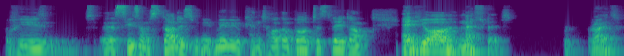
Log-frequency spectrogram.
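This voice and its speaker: A man's voice: on the low side, moderate pace. A man hosting a podcast interview, asking friendly questions in English with frequent hesitations and restarts. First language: German. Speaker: podcast host. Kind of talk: casual interview chat. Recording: echoey room.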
